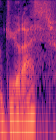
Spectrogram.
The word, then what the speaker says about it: Duras: Marguerite Duras plejer vi at sige, men hun udtaler selv sit navn Duras, fordi hun kommer fra et sted i Frankrig, hvor man altså gør det.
